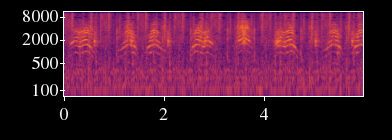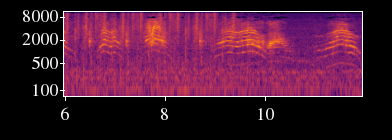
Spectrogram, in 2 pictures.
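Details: Domestic cats fighting: a rapid series of harsh, wavering yowls that rise and fall, repeating about every half second, ending in longer drawn-out wails.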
